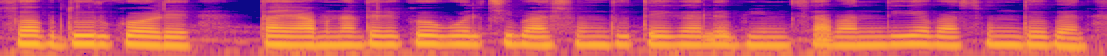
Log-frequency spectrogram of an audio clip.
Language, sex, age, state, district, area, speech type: Bengali, female, 45-60, West Bengal, North 24 Parganas, rural, spontaneous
